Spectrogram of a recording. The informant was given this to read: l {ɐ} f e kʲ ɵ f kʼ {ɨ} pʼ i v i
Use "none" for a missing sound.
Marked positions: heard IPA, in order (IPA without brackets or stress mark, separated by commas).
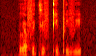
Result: ɐ, i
